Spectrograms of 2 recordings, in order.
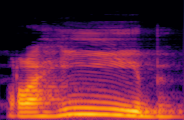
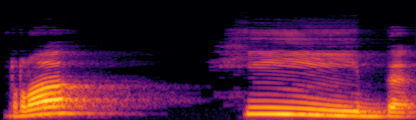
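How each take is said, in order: First: Said in the usual way. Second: "rahib" broken into "ra" and a long "hib"; slow sounding-out. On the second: Shown as a demonstration. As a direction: stretch "rahib" out slowly by syllables. Teacher sounds out new word slowly.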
